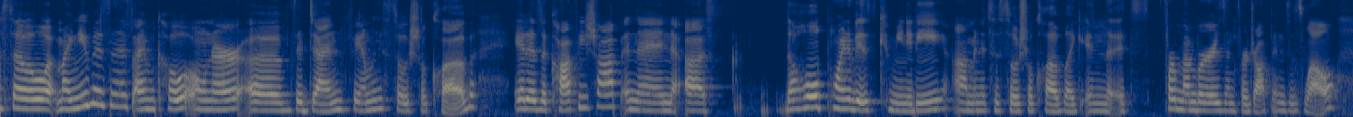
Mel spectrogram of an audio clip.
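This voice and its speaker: Speaking at a moderate pace in a mid-range voice, this small business co-owner is a guest on an interview in a small studio. She's an American woman in her thirties, born in the Philippines and raised in Denver from eight, and she chats informally with plenty of fillers like "like."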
